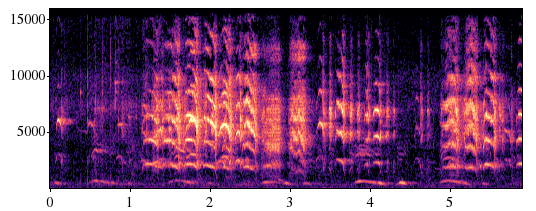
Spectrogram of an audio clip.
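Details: Several sparrows in the morning: dense, overlapping high chirps in a busy chattering chorus of short notes with brief pauses; faint low whistled notes underneath.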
